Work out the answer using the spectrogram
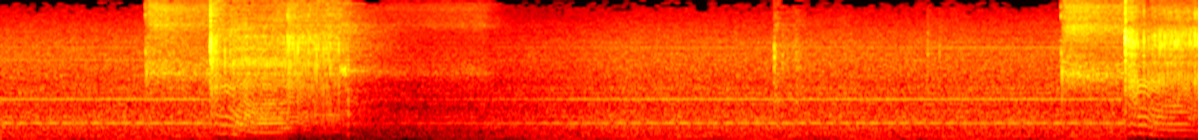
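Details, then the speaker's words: HTP Revolution welder doing aluminium pulsed MIG. Two short crackling arc bursts about six seconds apart over a faint steady hum. Normal pulsed MIG welding. "you should you should hear this cycling you should hear the pitch change as I change cycle through the trigger operation"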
